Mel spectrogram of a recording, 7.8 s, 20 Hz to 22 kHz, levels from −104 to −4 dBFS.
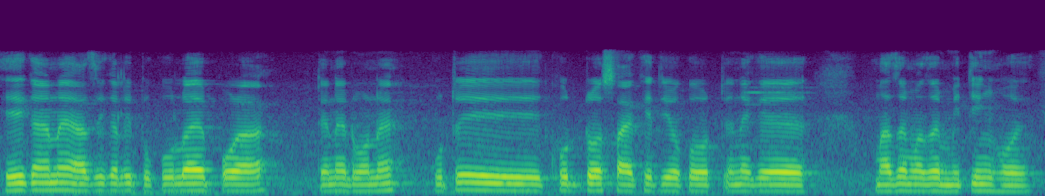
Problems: background sounds at intervals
